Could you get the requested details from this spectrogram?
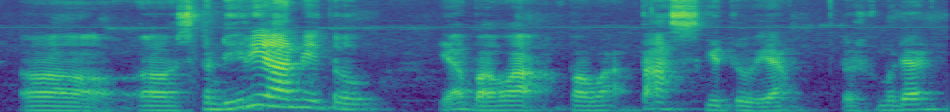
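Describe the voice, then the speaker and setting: This is a middle-aged man recounting a story at normal speed as a guest in a casual interview. He talks in a loose, chatty manner with lots of fillers, rising sharply in pitch whenever things get exciting.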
